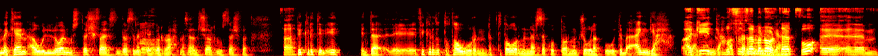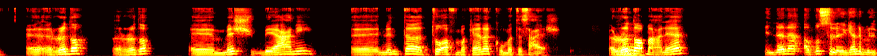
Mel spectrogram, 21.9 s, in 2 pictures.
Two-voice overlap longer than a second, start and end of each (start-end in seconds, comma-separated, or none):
8.5-9.9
